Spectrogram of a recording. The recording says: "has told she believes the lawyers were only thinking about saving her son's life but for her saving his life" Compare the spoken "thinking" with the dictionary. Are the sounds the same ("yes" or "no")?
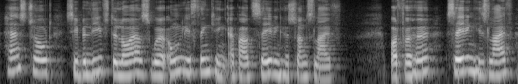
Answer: yes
